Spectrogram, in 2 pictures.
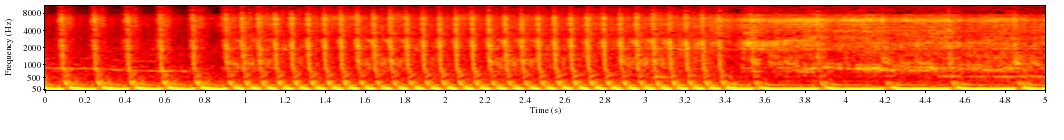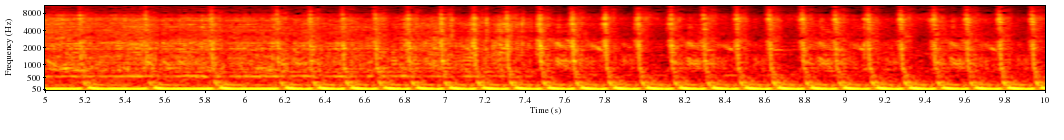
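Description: Loud electronic dance music from a DJ sound system, with a fast, heavy bass beat that shifts to a slower bass pulse about three and a half seconds in.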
